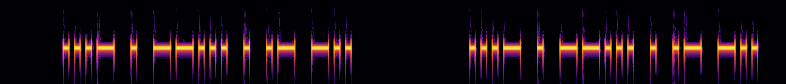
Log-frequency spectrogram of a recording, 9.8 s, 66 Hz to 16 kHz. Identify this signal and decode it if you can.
Morse code, heard as a keyed tone, about 17 wpm, 700 Hz. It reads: VE7EAD VE7EAD
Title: DXCC-100 Call Signs - 6 Characters - Repeated 3x - 17wpm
